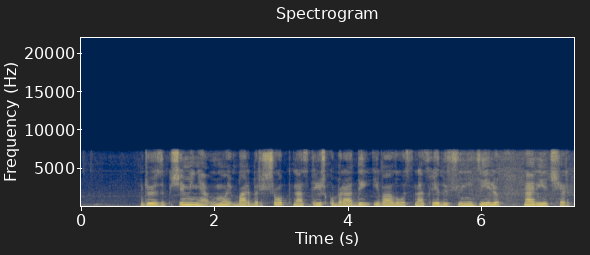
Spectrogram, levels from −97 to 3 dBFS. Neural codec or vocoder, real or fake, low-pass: codec, 44.1 kHz, 7.8 kbps, Pupu-Codec; fake; 7.2 kHz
